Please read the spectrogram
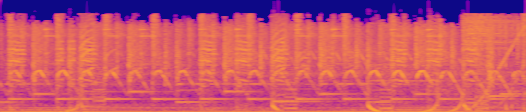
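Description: Hard tekno from a DJ mix: a fast, dense kick-and-bass beat under a repeating riff of short rising-and-falling high tones, about four a second, with a few deep downward-sliding notes.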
